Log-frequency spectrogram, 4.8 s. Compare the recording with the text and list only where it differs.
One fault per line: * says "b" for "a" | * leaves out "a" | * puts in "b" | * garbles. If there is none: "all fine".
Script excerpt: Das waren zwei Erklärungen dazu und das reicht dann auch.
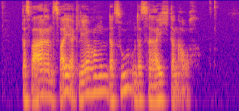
all fine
